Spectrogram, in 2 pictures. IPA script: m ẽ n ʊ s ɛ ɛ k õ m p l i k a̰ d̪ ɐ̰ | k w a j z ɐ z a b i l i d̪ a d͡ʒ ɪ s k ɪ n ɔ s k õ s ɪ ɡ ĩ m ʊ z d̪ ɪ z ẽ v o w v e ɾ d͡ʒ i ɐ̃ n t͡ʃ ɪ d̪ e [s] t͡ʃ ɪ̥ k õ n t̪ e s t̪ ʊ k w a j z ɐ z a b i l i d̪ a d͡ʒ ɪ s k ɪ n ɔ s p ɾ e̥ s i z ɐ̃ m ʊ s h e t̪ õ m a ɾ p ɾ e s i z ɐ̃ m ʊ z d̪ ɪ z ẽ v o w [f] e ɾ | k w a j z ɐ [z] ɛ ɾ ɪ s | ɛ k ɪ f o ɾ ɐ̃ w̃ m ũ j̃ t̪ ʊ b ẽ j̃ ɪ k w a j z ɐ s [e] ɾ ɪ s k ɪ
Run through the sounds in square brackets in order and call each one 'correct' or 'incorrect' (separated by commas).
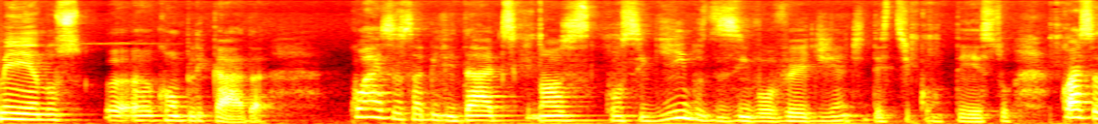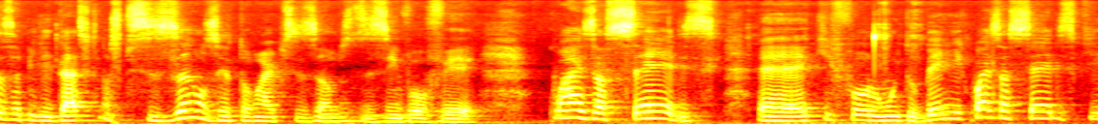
correct, incorrect, incorrect, incorrect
